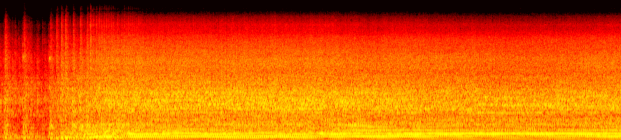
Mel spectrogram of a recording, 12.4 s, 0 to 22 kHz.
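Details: Craftsman 22-inch push mower, 6.0hp Quantum primer-start single, after annual service (fuel system cleaning, new plug, air filter, blade, self-propel belt, pull string). Brief pull-start clatter, then a steady, even drone with no surging or misfire; runs healthy.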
